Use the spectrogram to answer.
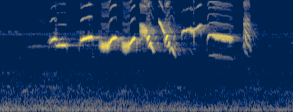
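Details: Tui tui zel zel song of a Double-collared seedeater for tutoring young birds: a fast, high run of clear whistles and sharp downslurred notes over about two seconds, ending in a short buzzy note, with faint low background hum.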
